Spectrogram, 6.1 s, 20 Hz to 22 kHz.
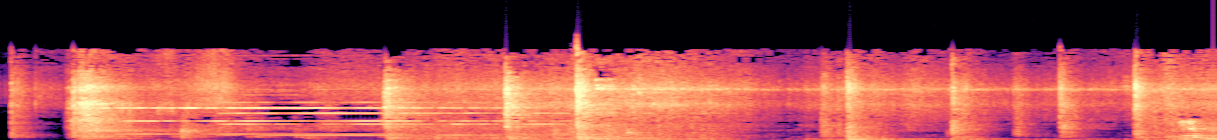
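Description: Schindler 5400 lift's automatic sliding doors running, with an electronic chime of several steady tones about a second in, then a few sharp clicks.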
